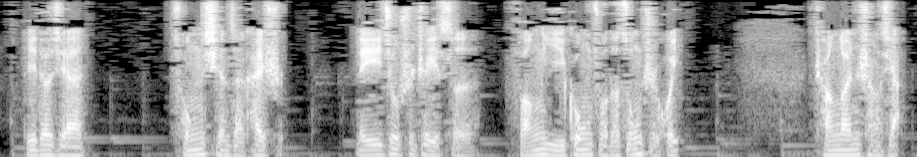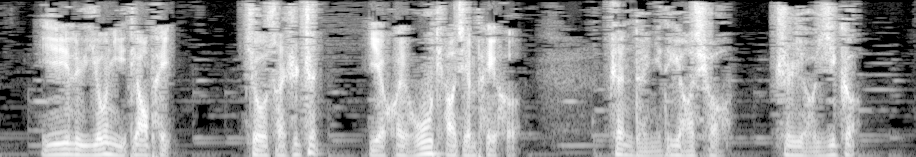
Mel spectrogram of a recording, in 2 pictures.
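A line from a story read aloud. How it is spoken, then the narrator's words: Low, deep voice. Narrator (Chinese): 沉声道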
